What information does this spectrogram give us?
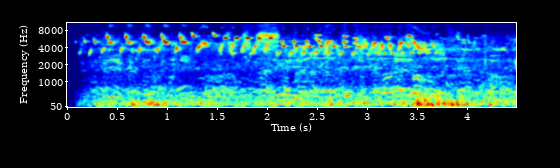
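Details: A hybrid of a male goldfinch and a female canary sings a fast, high twittering song of tinkling notes and short trills without pause, with a man's voice and room noise underneath.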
